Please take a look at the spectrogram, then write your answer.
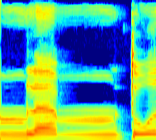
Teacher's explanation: mentang-mentang sebelumnya dhammah, jangan sampai ketika ikhfa bibir kita masih monyong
